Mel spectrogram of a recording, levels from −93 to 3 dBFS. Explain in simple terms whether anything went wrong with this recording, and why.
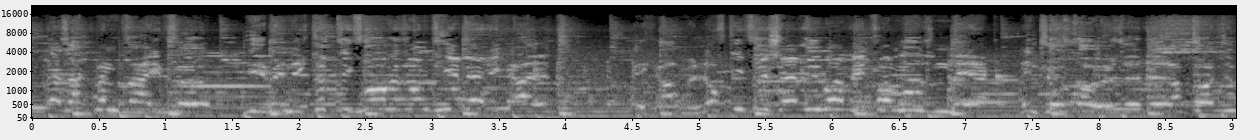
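A noise suppressor built for voices was left running on this audio. It mistakes steady sound for noise, so levels keep pumping and thinning. There's also sound cut by the noise suppressor from 3.86 to 5.27 s and at 7.24 to 7.56 s, where held or fading sound sinks noticeably while sharper bits slip through.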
